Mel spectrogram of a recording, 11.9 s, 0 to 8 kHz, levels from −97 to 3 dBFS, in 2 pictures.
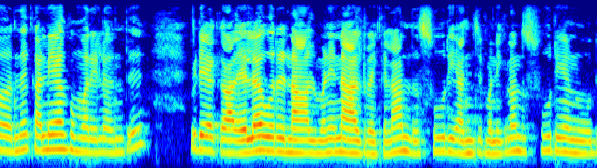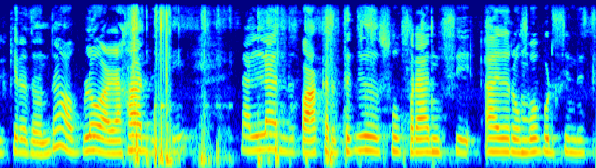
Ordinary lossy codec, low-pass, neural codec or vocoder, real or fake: none; 7.2 kHz; none; real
